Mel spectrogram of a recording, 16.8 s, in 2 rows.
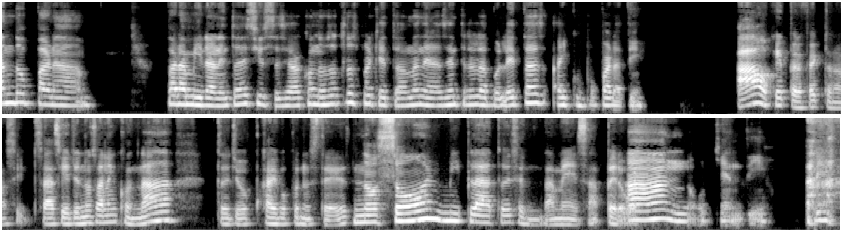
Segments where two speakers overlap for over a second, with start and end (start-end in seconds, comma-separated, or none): none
